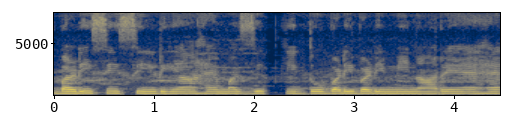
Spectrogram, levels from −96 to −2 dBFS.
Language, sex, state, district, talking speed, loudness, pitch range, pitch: Hindi, female, Chhattisgarh, Bilaspur, 145 wpm, -17 LUFS, 180-195 Hz, 185 Hz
